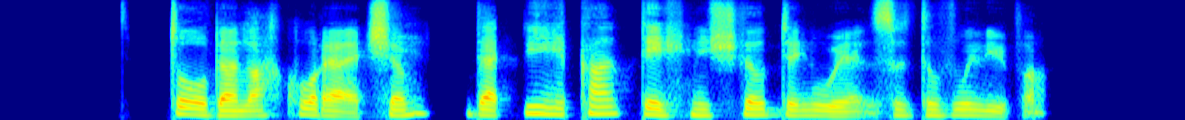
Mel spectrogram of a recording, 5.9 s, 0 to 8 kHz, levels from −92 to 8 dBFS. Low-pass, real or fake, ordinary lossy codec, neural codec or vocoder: none; fake; none; codec, 16 kHz, 0.5 kbps, FreqCodec, larger model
